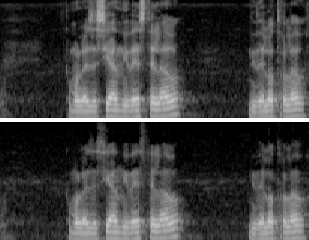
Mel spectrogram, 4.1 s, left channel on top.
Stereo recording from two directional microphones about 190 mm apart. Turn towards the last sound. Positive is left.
turn(degrees=30)  # may be behind; listen again after turning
